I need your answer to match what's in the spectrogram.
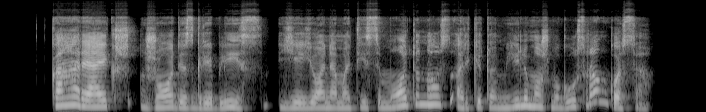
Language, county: Lithuanian, Klaipėda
